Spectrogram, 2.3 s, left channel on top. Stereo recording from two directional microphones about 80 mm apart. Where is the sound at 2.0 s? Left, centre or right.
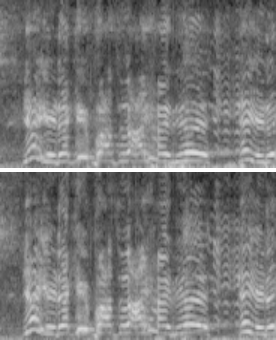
Right.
